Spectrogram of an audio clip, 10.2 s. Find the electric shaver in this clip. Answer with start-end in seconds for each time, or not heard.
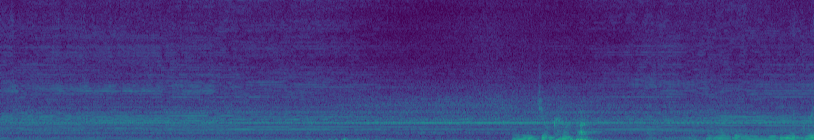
0.0-10.1.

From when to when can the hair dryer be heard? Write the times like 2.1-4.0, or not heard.
0.0-10.1.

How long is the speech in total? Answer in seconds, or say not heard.
4 s.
